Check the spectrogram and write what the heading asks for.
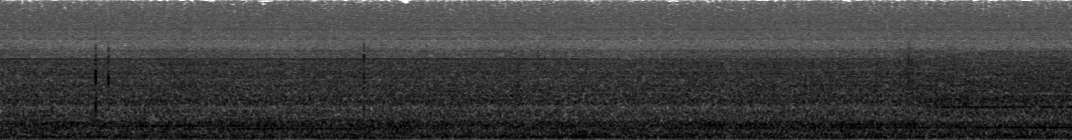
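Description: Steady road and engine noise inside a moving car's cabin: an even low rumble of tyres on the road with the engine's hum beneath it.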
